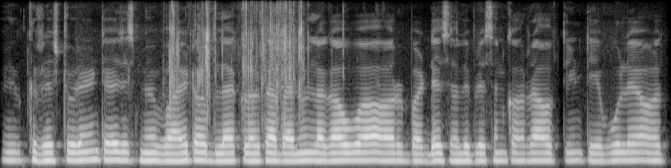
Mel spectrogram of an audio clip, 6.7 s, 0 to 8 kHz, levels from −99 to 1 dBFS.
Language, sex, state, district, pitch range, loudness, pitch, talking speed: Hindi, male, Bihar, Patna, 135-145 Hz, -17 LUFS, 140 Hz, 205 wpm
